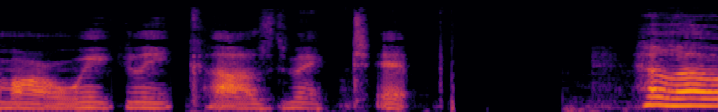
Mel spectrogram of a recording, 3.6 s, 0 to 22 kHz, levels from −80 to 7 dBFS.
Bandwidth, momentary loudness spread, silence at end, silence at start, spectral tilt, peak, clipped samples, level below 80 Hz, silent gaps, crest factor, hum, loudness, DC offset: 15.5 kHz; 13 LU; 0 s; 0 s; -5 dB/octave; -6 dBFS; under 0.1%; -58 dBFS; 2.29-2.79 s; 18 dB; none; -26 LUFS; under 0.1%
